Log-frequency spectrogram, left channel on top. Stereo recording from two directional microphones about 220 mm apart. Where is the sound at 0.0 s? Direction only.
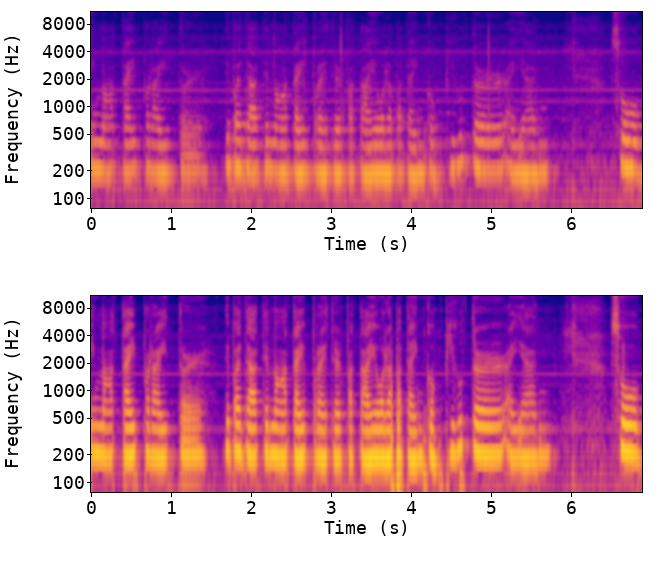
45° right (ahead or behind).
